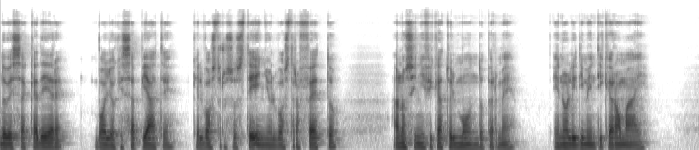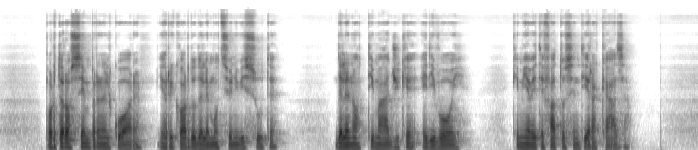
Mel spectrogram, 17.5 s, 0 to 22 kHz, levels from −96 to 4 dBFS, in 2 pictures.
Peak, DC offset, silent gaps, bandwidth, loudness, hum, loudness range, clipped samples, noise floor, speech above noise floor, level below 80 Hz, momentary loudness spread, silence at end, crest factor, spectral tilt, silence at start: -2 dBFS; under 0.1%; none; 15 kHz; -22 LUFS; none; 3 LU; under 0.1%; -69 dBFS; 48 dB; -40 dBFS; 10 LU; 0.85 s; 22 dB; -5.5 dB/octave; 0 s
